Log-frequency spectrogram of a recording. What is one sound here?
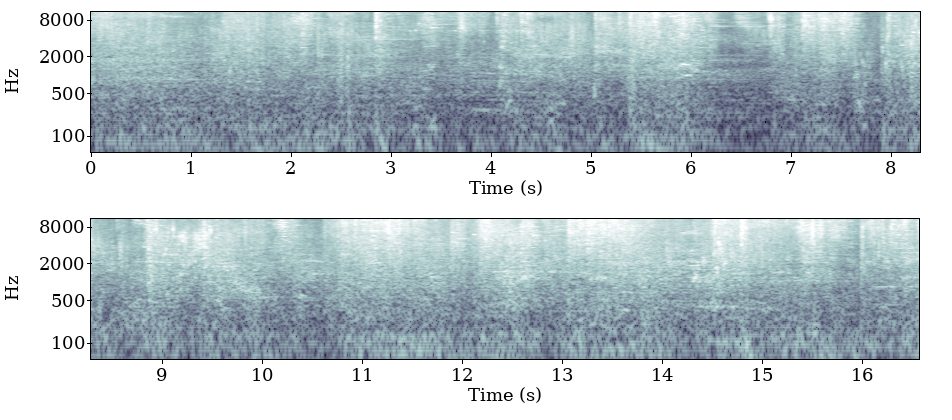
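Game spells whoosh and crackle during a fast battle.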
